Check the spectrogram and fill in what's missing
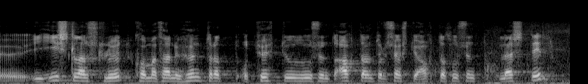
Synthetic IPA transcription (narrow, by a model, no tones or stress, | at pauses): iist̪lanslʏːt̪kʰɔːmaθanːɪɣɦʏnt̪ɾaɔt̪ʰʏht̪ʏɣθuːsʏnt̪awht̪ahʏnt̪ɾɔsɛkst̪jɔawht̪aθuːsʏnt̪lɛst̪ɪɾ̥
